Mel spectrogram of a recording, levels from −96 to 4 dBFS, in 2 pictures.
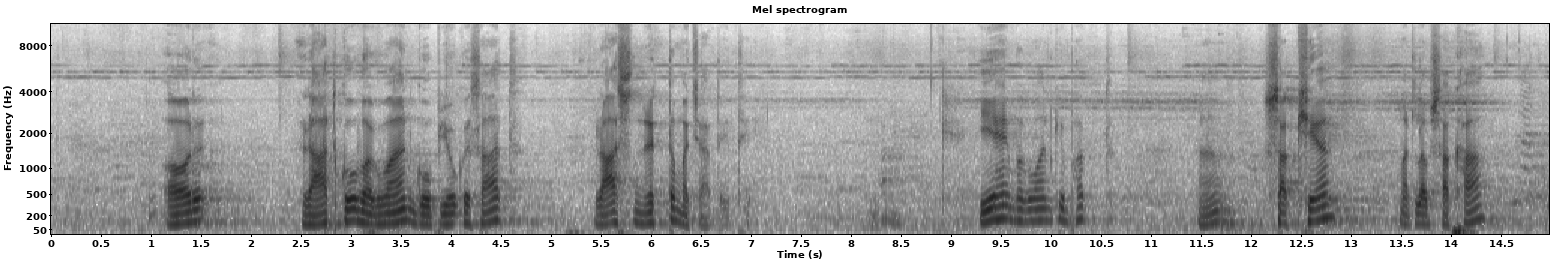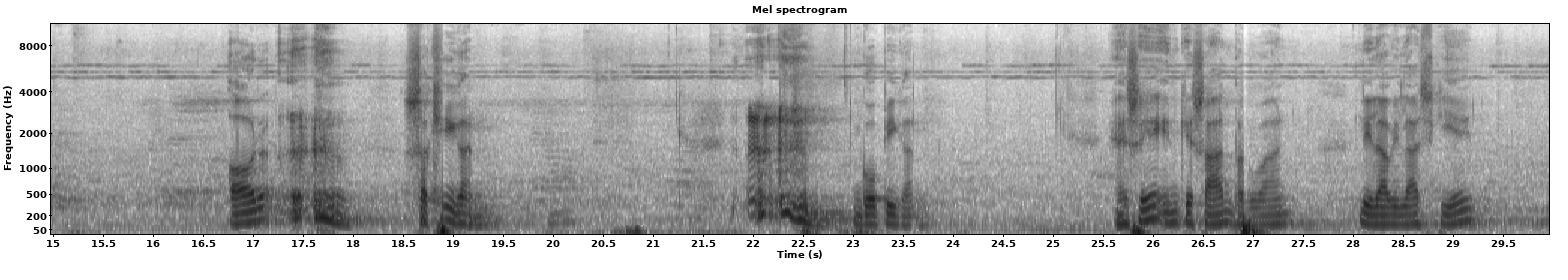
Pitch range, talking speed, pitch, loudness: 110-140 Hz, 60 wpm, 120 Hz, -17 LUFS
